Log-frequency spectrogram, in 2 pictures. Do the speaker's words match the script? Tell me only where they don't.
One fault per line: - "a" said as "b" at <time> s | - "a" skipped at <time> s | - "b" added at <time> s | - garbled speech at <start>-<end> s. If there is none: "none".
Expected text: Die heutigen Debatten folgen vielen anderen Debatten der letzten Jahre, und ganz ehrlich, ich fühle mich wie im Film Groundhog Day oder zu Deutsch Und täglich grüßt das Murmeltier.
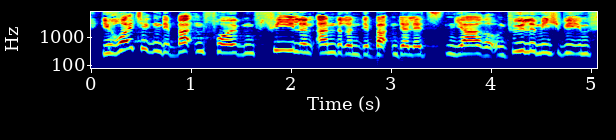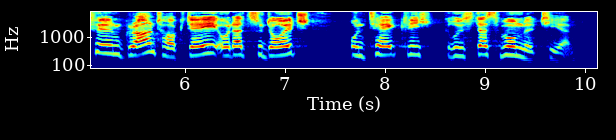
- "ganz ehrlich ich" skipped at 4.2 s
